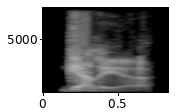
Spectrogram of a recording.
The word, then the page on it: galea: British English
